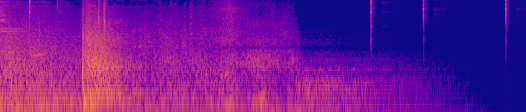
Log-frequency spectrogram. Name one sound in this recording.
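An explosion booms and slowly rumbles away.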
